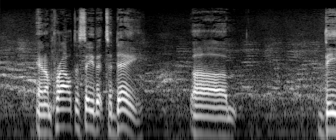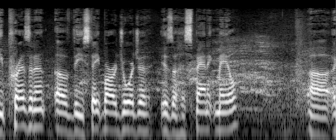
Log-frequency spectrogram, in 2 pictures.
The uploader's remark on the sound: at the 2023 Annual State Bar of Georgia Conference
